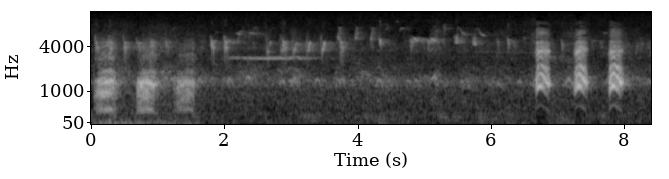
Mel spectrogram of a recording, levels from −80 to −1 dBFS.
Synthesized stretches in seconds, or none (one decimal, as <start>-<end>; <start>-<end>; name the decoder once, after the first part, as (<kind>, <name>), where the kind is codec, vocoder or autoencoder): 0.0-0.5 (vocoder, Vocos); 3.6-7.0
